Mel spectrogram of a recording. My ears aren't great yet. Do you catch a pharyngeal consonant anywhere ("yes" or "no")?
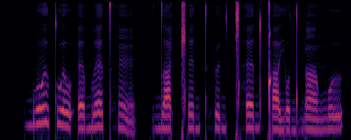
no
